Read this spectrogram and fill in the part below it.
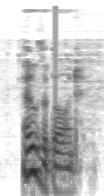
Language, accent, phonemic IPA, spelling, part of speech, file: English, Southern England, /ˈəʊvə(ɹ)ˌbɔː(ɹ)d/, overboard, adjective / adverb / verb, LL-Q1860 (eng)-overboard.wav
- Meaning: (adjective) Outside of a boat; in the water; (adverb) 1. Over the edge; especially, off or outside of a boat 2. Excessively; too much; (verb) To throw over the edge of a boat into the water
